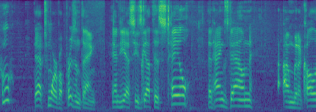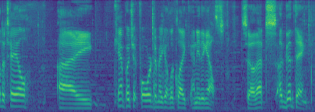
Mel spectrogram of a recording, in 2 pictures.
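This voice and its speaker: A man talks through an unboxing, his voice sitting a little above the usual for a man. He keeps it casual and wisecracking, slipping jokes between observations. Soft music hums faintly behind him. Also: fairly high pitch, expressive, moderate pace. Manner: joking, wisecracking asides. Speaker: toy reviewer and host.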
